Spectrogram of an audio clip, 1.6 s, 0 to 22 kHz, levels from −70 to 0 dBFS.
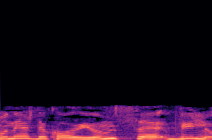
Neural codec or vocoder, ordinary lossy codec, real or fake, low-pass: none; MP3, 24 kbps; real; 5.4 kHz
